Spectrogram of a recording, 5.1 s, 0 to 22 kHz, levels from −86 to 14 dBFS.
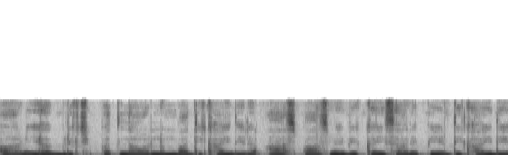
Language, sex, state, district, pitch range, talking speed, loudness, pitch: Hindi, male, Uttar Pradesh, Hamirpur, 155-165 Hz, 235 wpm, -13 LUFS, 160 Hz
